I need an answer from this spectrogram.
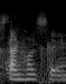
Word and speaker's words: San Jose: Well, Tagalog is San Jose. San Jose. Yeah. Okay. But I do get called San Jose Say, that's typically. in Australia.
